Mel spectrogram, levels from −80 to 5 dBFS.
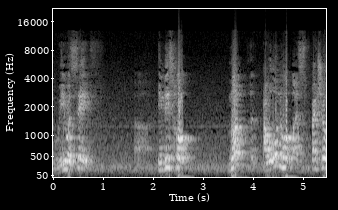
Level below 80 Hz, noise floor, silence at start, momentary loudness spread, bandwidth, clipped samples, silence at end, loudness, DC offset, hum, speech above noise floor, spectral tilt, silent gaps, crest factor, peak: -42 dBFS; -33 dBFS; 0 s; 20 LU; 13.5 kHz; 0.4%; 0 s; -11 LUFS; under 0.1%; none; 23 dB; -4.5 dB/octave; none; 12 dB; 0 dBFS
